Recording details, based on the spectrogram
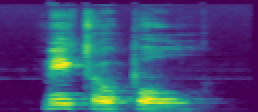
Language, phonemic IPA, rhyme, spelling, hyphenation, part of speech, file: Dutch, /ˌmeː.troːˈpoːl/, -oːl, metropool, me‧tro‧pool, noun, Nl-metropool.ogg
- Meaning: metropolis, metropole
